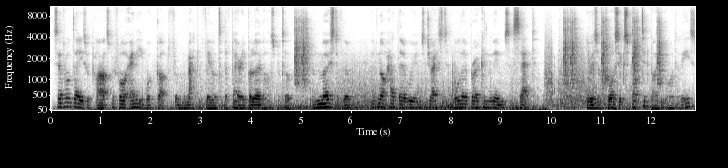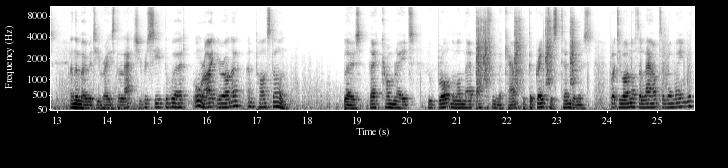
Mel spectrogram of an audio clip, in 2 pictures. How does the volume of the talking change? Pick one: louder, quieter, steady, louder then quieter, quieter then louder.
steady.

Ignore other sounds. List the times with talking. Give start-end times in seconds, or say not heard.
0.1-9.7, 10.7-17.6, 18.7-25.7.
